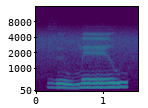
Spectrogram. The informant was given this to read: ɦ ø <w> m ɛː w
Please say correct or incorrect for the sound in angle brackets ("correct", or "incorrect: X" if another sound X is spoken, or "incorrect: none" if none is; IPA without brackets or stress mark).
correct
